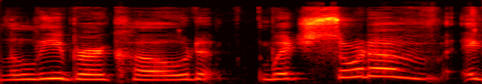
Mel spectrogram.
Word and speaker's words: Lieber: pronounced He was a German It's immigrant. I-E, then it's Lee, then it's Lieber.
